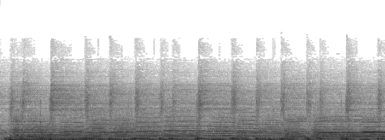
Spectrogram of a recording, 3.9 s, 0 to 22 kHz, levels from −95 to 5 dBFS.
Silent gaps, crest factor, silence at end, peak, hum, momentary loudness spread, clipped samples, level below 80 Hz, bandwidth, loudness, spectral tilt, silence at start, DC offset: none; 12 dB; 0 s; -2 dBFS; none; 3 LU; under 0.1%; -26 dBFS; 12 kHz; -15 LUFS; -5.5 dB/octave; 0 s; under 0.1%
